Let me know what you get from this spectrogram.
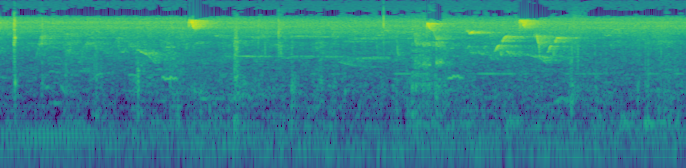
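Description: Wild birds calling: scattered short, high chirps and whistles, some sliding down in pitch, a few about two seconds in and a busier run around four to five seconds in, over a steady low outdoor background noise.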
